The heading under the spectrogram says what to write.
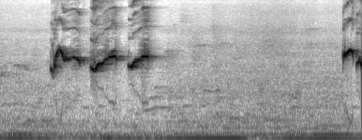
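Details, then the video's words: Loud 'ngeplong' song of a caged orange-headed thrush, played to bring other birds into breeding mood. Three clear warbled whistles follow each other quickly, a pause of two seconds, then another phrase begins. "Suara Ngeplong ANIS MERAH Gacor Memancing Burung Agar Birahi dan Lanjut ke Tahap Teler"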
